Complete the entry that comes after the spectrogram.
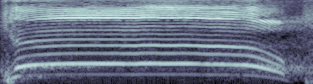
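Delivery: mock-terrified scream of help; shouted cry for help. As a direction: shriek it from up in the air. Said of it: "And I'm like".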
